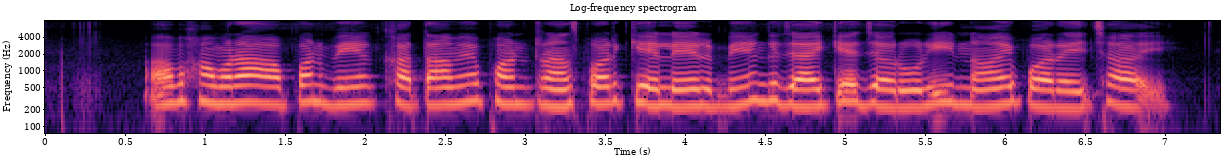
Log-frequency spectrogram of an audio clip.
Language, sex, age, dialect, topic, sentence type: Magahi, female, 18-24, Western, banking, statement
